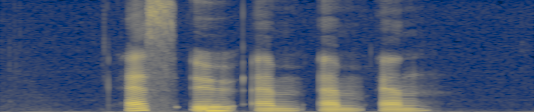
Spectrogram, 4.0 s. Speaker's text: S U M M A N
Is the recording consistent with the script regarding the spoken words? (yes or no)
no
